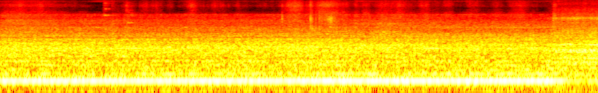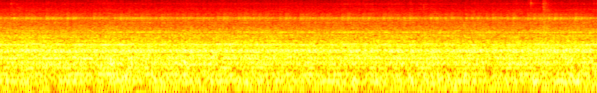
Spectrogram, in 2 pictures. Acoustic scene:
elevator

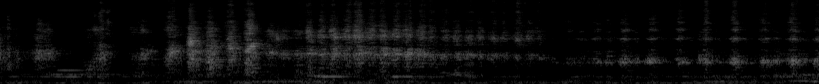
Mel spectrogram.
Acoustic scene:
restroom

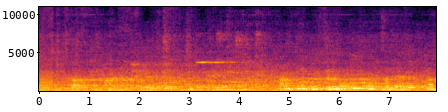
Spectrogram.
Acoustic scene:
subway station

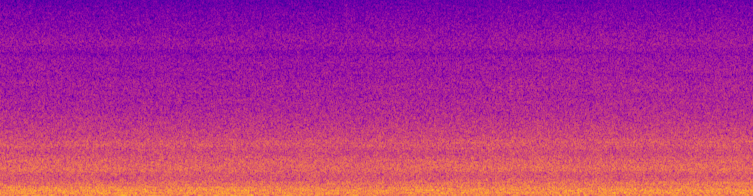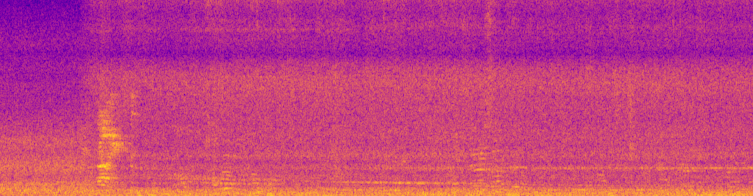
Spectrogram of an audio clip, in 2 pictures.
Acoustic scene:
subway train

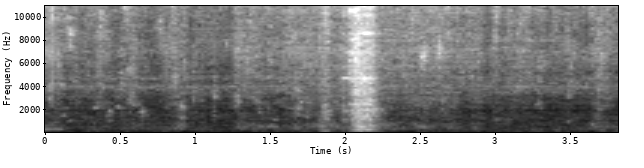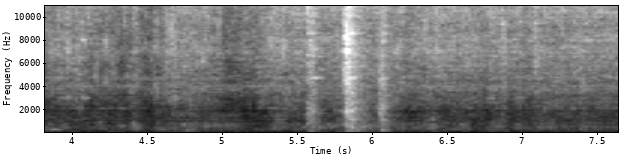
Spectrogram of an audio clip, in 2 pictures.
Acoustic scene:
kitchen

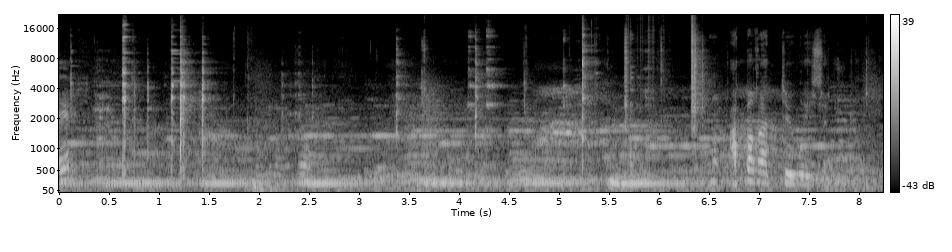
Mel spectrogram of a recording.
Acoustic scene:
restaurant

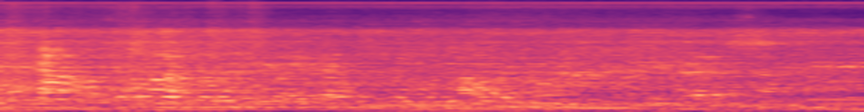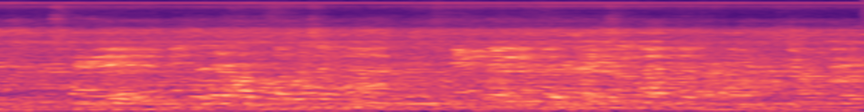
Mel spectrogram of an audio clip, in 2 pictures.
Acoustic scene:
cafe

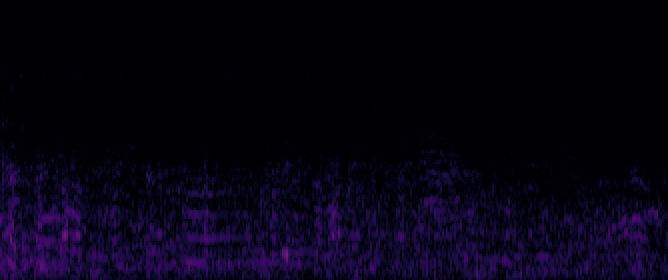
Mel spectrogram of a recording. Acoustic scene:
park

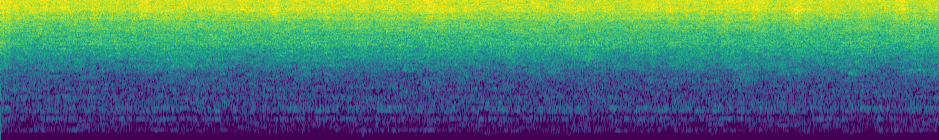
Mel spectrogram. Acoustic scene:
restroom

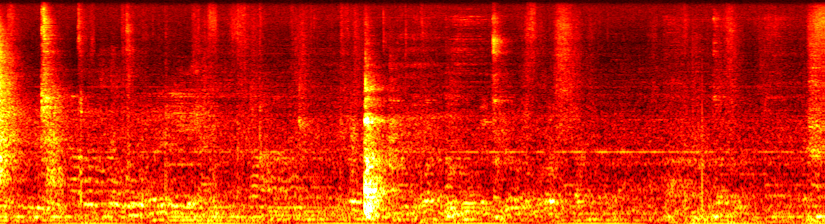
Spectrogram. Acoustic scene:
cafe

